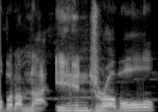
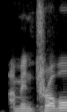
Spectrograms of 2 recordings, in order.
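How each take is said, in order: First: "in" leaned on to mean serious trouble; emphatic "in", setting it against plain trouble; stress on IN. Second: Said in the usual way. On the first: Retold or imitated. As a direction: hit the word "in" in "in trouble". Contrasts two senses of in trouble.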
